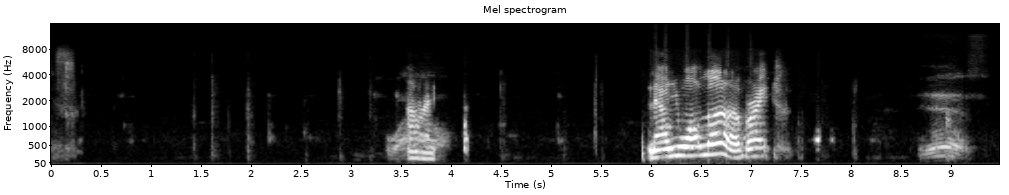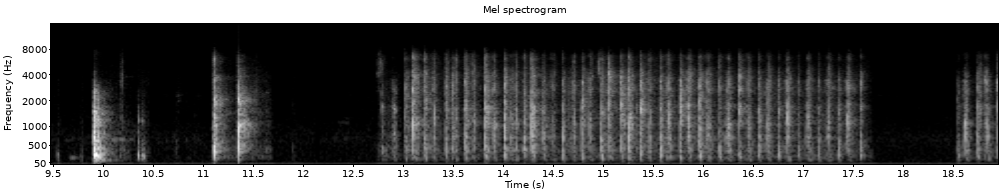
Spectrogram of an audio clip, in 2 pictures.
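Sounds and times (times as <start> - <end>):
speech: 3.6 - 4.0, 6.0 - 7.4, 8.8 - 9.3
deck of tarot cards being shuffled: 12.8 - 17.6.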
